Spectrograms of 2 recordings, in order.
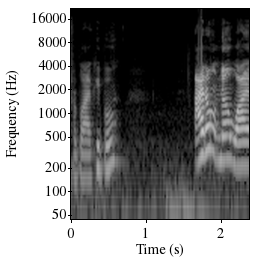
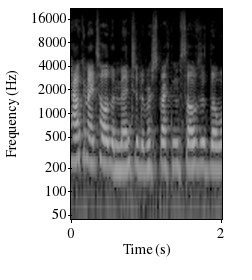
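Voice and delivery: plain

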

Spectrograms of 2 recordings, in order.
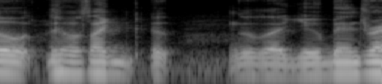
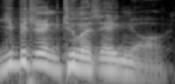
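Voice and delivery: a little frantic, high, blurted in a rush; 5 semitones higher, 8 dB louder than usual. Retelling the son's line from a movie: imitating a frantic son. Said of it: "was like a little bit in a frantic".

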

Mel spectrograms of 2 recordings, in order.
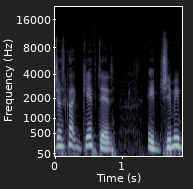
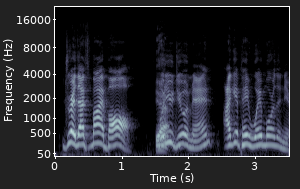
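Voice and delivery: mock, high-pitched yelling; 6 semitones higher than usual. Hosts act out a basketball player scolding a teammate, imitating someone yelling. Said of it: "I'm gonna yell".

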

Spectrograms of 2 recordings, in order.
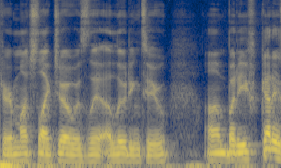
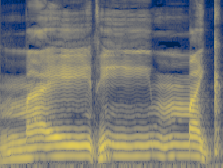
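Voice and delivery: high, otherworldly alien voice, mighty drawn out; 8 semitones higher than usual. Introduced by the podcast host, the co-host says his own name in an alien voice. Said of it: "that was a somewhat alien voice you got going on there".

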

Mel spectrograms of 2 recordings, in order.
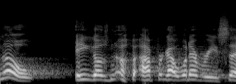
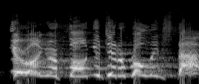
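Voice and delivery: very high, livid, angry yelling; 11 semitones higher, 3 dB louder than usual. Retelling being pulled over for a rolling stop, imitating a policeman yelling. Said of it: "He's yelling at me".

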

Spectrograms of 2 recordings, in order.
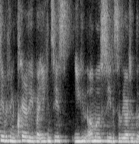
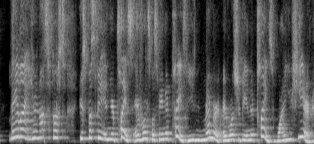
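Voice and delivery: woman's voice, pitched higher; 7 semitones higher than usual. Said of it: "she looks at the little girl's like".

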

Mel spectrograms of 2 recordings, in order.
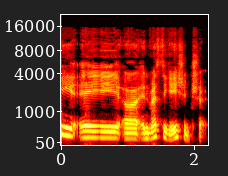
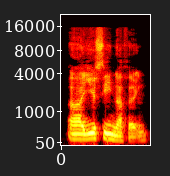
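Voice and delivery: ordinary delivery

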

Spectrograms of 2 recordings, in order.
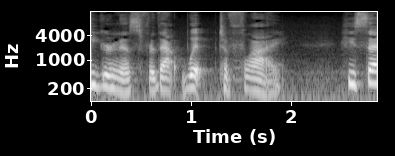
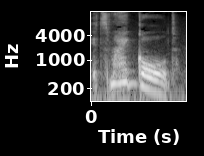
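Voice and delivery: whispered, higher pitch; 3 semitones higher than usual. The narrator speaks while hearing the strap hit flesh, whispered. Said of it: "I whispered".

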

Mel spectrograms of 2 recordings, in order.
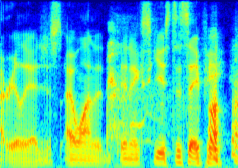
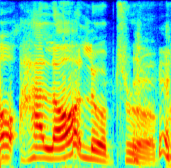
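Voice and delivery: put-on German accent, very high and very loud; 11 semitones higher, 9 dB louder than usual. Asked by a co-host to use the catchphrase: put-on German accent. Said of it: "Matt's been speaking in a German accent".

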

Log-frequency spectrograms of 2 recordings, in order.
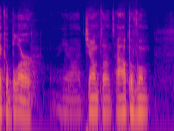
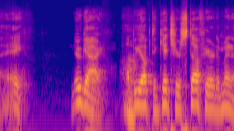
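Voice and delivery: put-on, loud, hollered yell, raised voice; 4 semitones higher, 6 dB louder than usual. Retelling what a prisoner called Fat Joe shouted from the day room: imitating someone yelling. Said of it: "he yells".

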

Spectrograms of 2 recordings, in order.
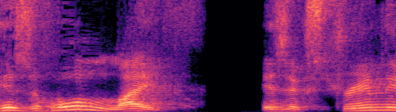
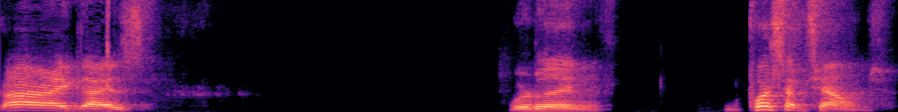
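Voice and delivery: put-on Jamaican-accented speech. Act out him walking into a sales meeting and addressing everyone, in Michael Lee-Chin's Jamaican accent. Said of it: "Jamaican accent. He's like".

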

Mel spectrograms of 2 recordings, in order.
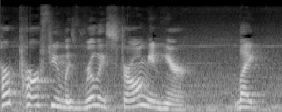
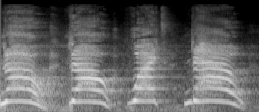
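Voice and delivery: very high, drawn-out, blood-curdling screaming; 9 semitones higher than usual. Retelling what the neighbors could hear, re-enacting screaming bloody murder. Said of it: "I was legit screaming bloody murder".

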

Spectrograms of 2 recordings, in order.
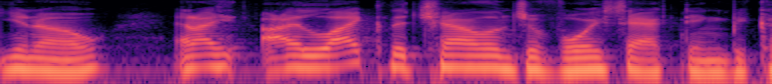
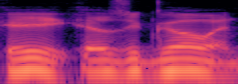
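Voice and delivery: deep-set voice of a huge, burly, hulking man; 3 semitones lower than usual. Explaining that voice work lets you play anyone, in a big hulking guy voice. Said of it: "I could play like a big hulking guy and be like".

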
